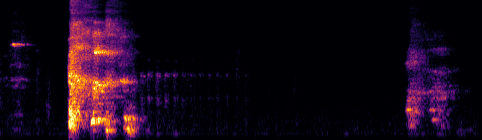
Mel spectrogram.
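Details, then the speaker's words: Man on a phone call saying he is having an asthma attack before fetching his inhaler: harsh burst of coughs, then a faint wheezy trailing breath and a later cough; coughing possibly acted. "I think I'm having an asthma attack. I'm not kidding. That's what I've been coughing for."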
